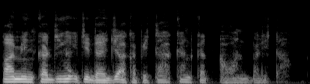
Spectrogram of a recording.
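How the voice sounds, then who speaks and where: A man's voice: lowish voice, fast talker, darkish tone, husky, no echo, studio quality. An actor in a radio drama playing an earnest young man who argues with his mother and courts a waitress. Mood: brooding. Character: young man chasing a mysterious bar girl.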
